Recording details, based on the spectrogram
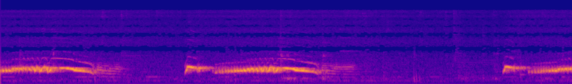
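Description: Eurasian collared dove giving soft, low, hollow coos, each drawn out over a second or more and repeated every few seconds, with little else audible.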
